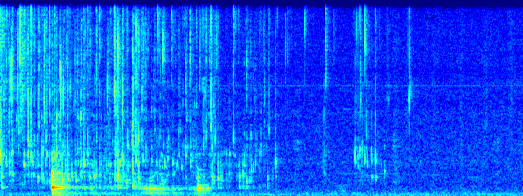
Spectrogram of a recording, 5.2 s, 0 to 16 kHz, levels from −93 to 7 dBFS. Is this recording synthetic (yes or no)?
no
